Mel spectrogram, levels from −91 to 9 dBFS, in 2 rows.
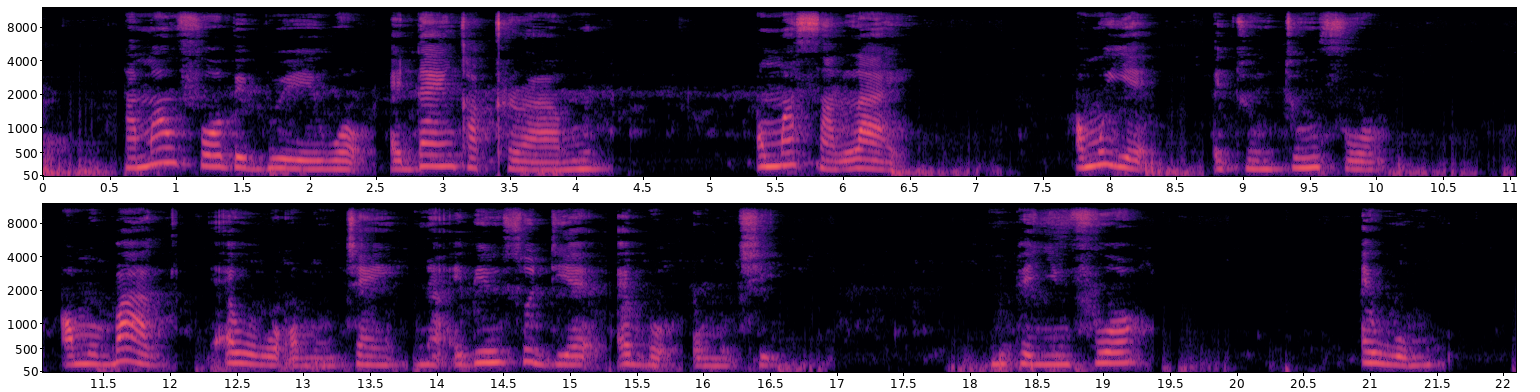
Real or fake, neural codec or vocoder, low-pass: real; none; 10.8 kHz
